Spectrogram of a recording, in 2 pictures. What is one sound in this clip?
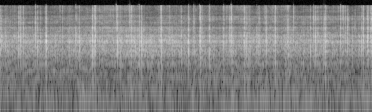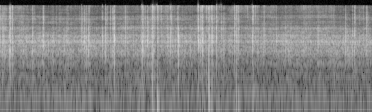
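An arc welder crackles and sizzles steadily.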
